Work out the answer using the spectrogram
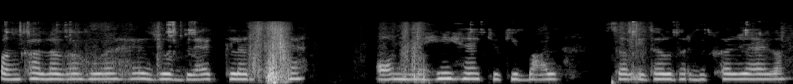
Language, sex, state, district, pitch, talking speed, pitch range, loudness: Magahi, female, Bihar, Gaya, 245 Hz, 135 wpm, 235-250 Hz, -21 LUFS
